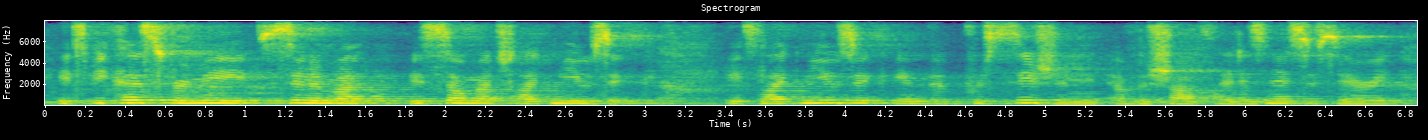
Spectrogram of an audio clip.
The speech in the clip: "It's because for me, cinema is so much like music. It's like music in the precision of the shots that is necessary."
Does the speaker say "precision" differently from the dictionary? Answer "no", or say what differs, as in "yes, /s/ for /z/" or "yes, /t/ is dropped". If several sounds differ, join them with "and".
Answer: no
